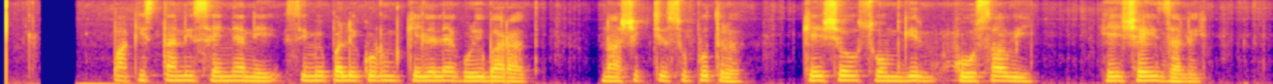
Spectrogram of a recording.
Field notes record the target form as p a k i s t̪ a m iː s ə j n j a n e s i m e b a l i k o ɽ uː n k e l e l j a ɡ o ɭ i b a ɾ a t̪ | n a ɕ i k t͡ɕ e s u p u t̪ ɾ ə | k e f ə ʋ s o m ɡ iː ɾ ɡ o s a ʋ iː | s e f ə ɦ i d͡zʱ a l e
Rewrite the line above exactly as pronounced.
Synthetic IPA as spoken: p a k i s t̪ a n iː s ə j n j a n e s i m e p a l i k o ɽ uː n k e l e l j a ɡ o ɭ i b a ɾ a t̪ | n a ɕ i k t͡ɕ e s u p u t̪ ɾ ə | k e ɕ ə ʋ s o m ɡ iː ɾ ɡ o s a ʋ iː | h e ɕ ə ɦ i d͡zʱ a l e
